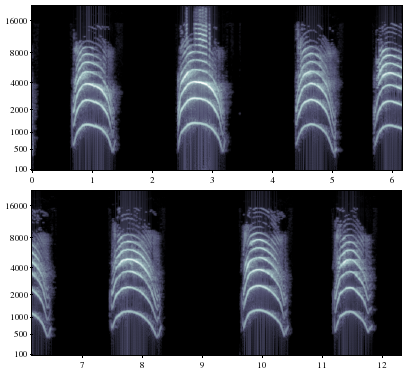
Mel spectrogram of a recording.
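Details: Kitten meowing for its mother: seven loud, drawn-out mews with a rise-and-fall shape, evenly spaced about one and a half seconds apart, nothing else audible.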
